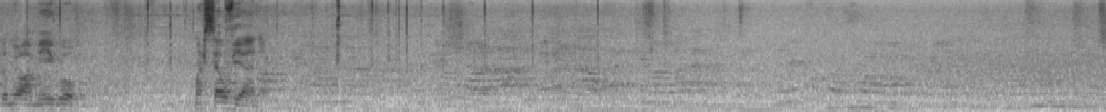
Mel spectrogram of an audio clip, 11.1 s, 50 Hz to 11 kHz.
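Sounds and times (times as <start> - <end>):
soft clicks: 2.7 - 6.1.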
